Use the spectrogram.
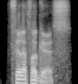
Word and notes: phyllophagous: British English

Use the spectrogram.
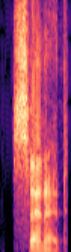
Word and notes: senate: American English

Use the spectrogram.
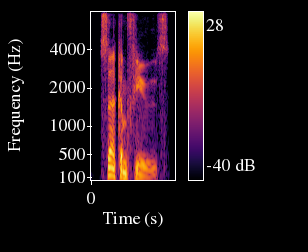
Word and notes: circumfuse: British English

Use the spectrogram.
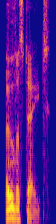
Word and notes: overstate: British English

